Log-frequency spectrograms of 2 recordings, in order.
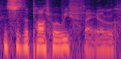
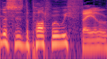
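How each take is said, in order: First: Quiet, slow resigned aside; resigned repeat. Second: Loud, slow doom announcement; dramatic announcement. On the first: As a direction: mutter it to yourself, defeated. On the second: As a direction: call it out like a disaster is coming. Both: Real, not acted.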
